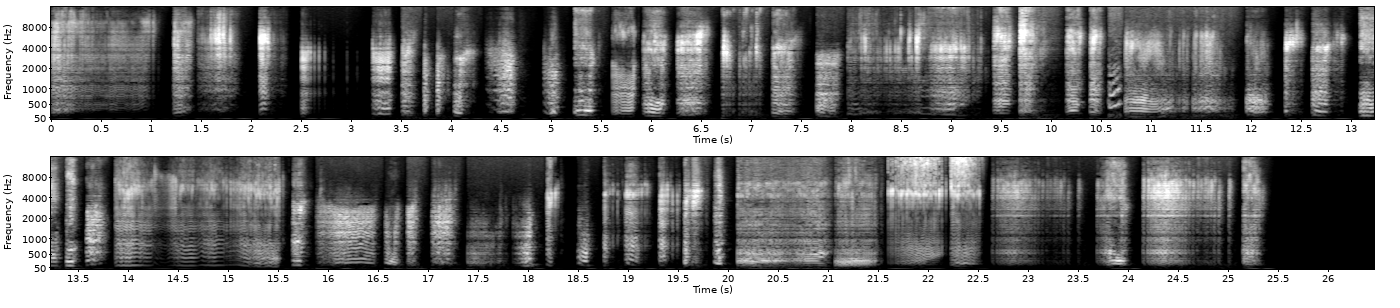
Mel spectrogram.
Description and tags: Fart Combo Fast - Dry
High quality studio Fart sample. From the Ultimate Fart Series. Check out the comination samples.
